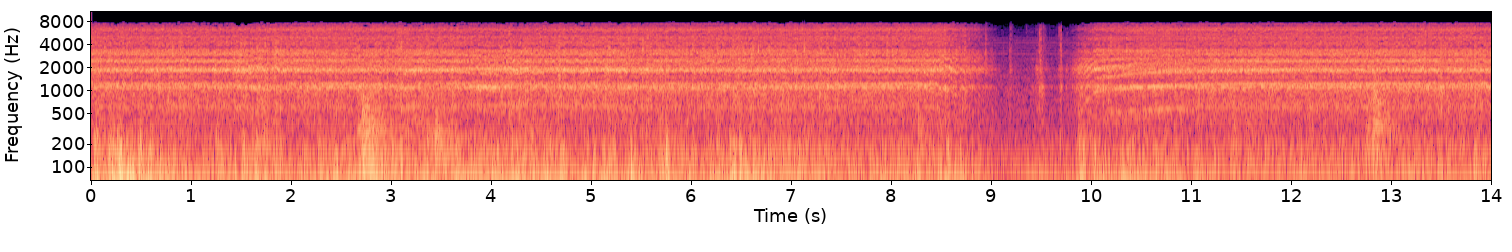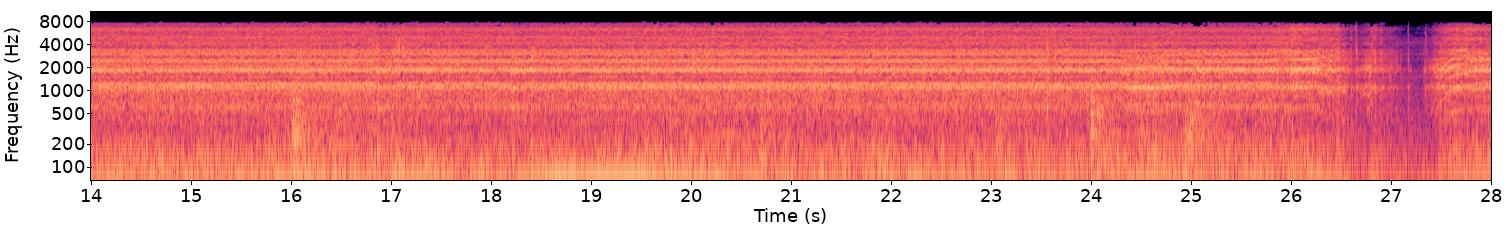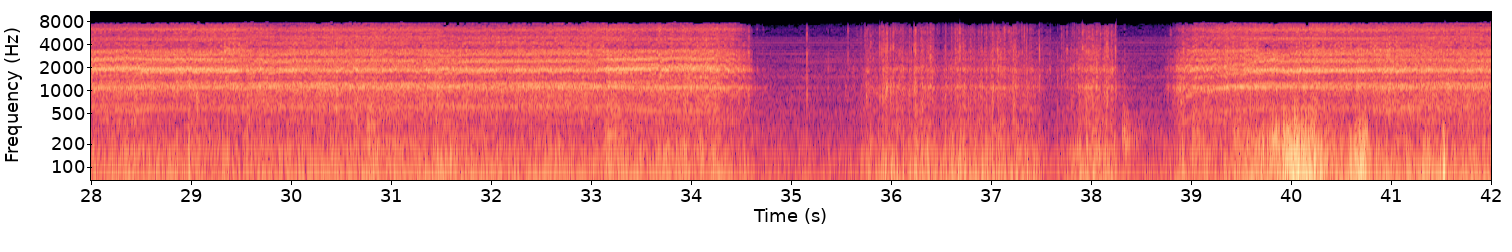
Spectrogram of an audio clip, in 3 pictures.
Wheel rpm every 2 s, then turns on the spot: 160, 160, 160, 160, 70, 140, 160, 160, 160, 160, 160, 160, 160, 70, 160, 160, 160, 40, 20, 80, 160.
34-38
